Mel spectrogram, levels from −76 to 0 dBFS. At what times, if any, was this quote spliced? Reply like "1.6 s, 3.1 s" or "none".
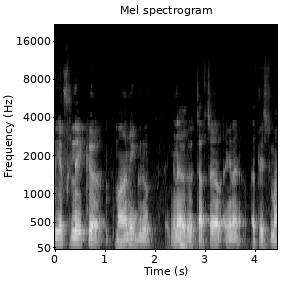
1.1 s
